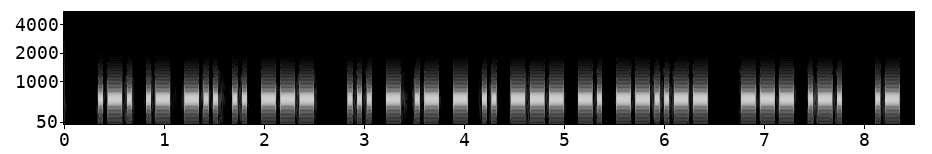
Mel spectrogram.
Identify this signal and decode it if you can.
Morse code, heard as a keyed tone, about 25 wpm, 600 Hz. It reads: RADIO STATION, OR A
